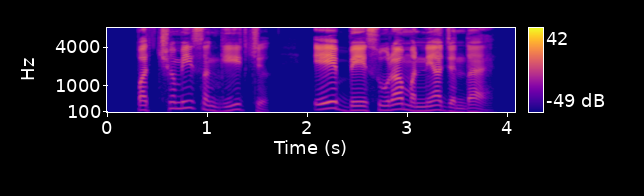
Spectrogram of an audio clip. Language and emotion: Dogri, neutral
